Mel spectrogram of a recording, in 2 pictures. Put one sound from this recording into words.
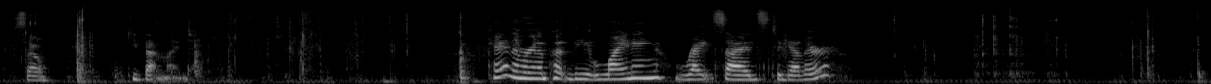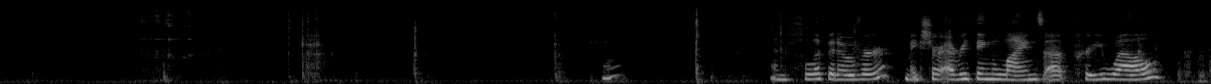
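Fabric rustles and slides as hands handle it.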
